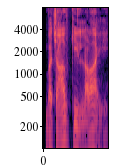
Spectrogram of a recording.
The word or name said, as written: बचाव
